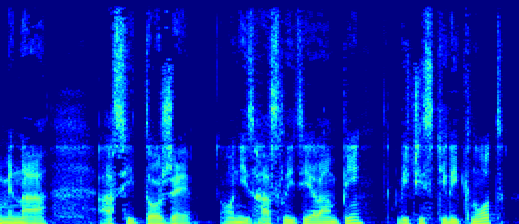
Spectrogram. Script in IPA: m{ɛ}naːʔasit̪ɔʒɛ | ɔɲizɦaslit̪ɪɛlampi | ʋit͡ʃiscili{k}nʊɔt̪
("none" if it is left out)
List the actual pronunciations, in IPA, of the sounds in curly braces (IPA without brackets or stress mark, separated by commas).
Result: ɛ, k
